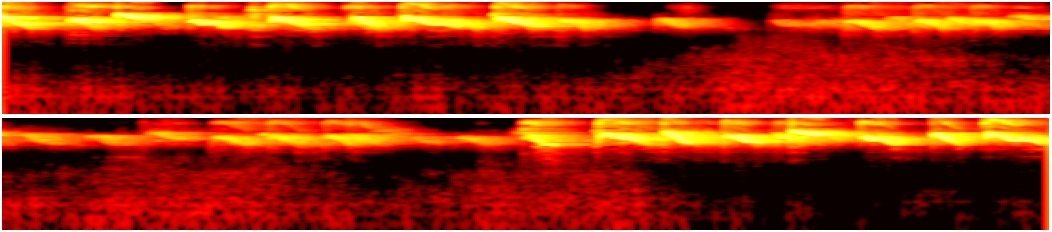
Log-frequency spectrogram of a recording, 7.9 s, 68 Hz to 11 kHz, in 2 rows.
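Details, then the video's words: White-eye song from 26 March 2022, a warm, very humid day: high, rapid, tinkling warbles in three bursts separated by short dips, each phrase a dense chain of quick slurred chirps. "Mata Puteh Hercules buka sing warm n very humid weather"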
